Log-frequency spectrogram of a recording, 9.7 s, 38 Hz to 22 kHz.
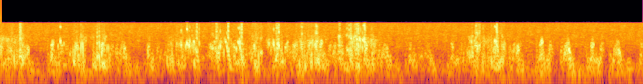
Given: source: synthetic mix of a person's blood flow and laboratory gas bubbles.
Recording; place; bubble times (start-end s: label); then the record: Doppler ultrasound of blood flow; precordium
0.00-0.41 s: bubbles
0.83-1.30 s: bubbles
1.35-1.66 s: bubbles
2.46-3.01 s: bubbles
3.12-3.71 s: bubbles
3.76-3.95 s: bubbles
3.97-4.25 s: bubbles
4.28-4.34 s: bubbles
4.42-4.94 s: bubbles
5.05-5.13 s: bubbles
5.17-5.66 s: bubbles
7.00-7.59 s: bubbles
From the record:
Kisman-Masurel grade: 333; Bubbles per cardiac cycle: rolling drumbeat, 9 or more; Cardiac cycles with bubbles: 50 to 99%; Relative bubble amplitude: loud (0.450 to 0.775); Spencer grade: 3 (all of the cardiac periods contain showers or single bubble signals, but not dominating or overriding the cardiac motion signals); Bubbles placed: anywhere in the cardiac cycle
